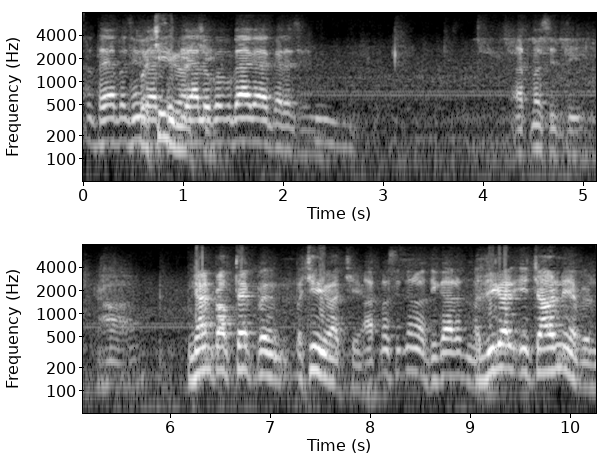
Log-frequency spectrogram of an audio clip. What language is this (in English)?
Gujarati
